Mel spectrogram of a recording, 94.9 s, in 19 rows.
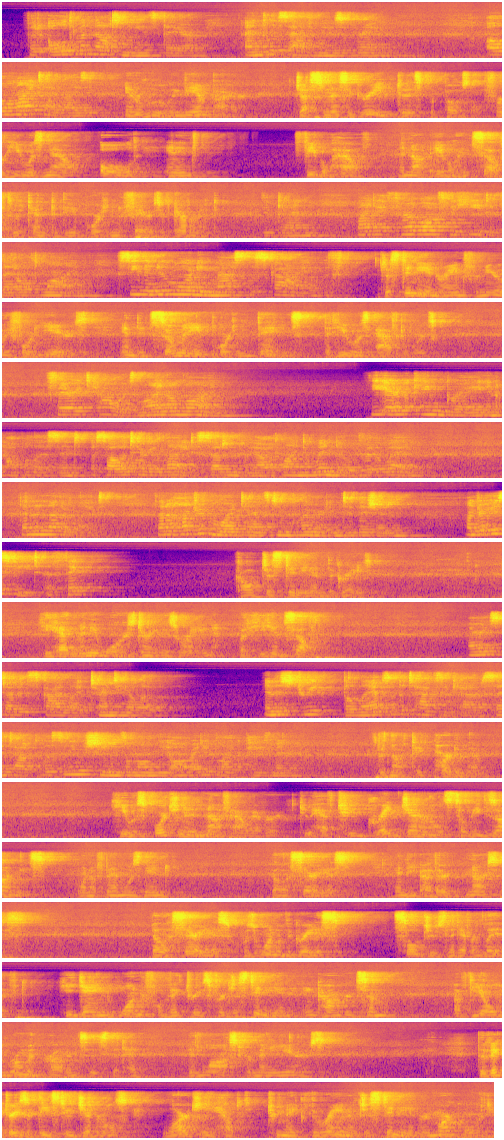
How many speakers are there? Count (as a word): two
